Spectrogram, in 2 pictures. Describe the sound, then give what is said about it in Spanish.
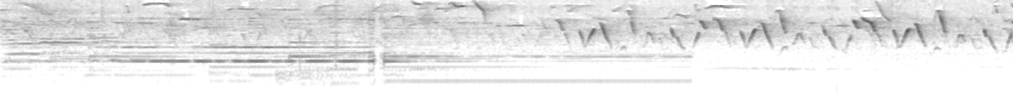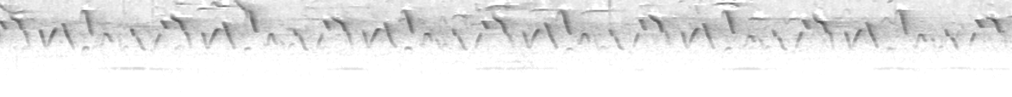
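A small bird chirps rapidly and continuously, with bright, high tweets repeating; a soft sustained tone hums underneath during the first few seconds, then the chirping continues alone. “El pajarito también nos bendijo. No sé qué dijo, pero nos bendijo.”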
